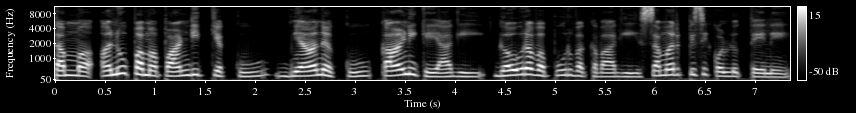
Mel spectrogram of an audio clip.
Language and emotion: Kannada, neutral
